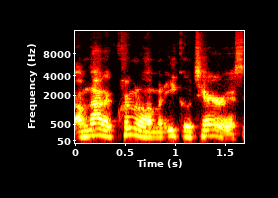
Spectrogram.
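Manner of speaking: ordinary talk, nothing marked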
